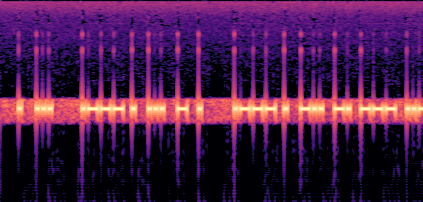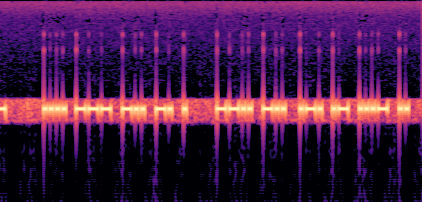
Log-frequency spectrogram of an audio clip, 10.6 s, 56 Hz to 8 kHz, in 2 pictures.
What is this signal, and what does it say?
Morse code, heard as a keyed tone, about 31 wpm, 560 Hz. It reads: ES JESTE JEDNOU HODNE ZDRAVI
